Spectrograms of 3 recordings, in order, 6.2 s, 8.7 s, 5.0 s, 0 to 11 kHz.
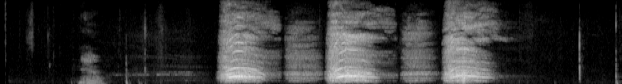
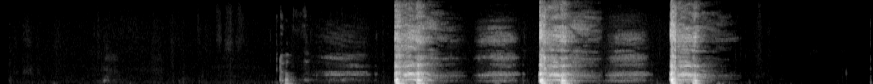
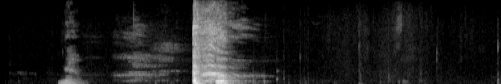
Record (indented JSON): {
  "exhalation_length": "6.2 s",
  "exhalation_amplitude": 20604,
  "exhalation_signal_mean_std_ratio": 0.4,
  "three_cough_length": "8.7 s",
  "three_cough_amplitude": 32768,
  "three_cough_signal_mean_std_ratio": 0.23,
  "cough_length": "5.0 s",
  "cough_amplitude": 32768,
  "cough_signal_mean_std_ratio": 0.21,
  "survey_phase": "beta (2021-08-13 to 2022-03-07)",
  "age": "65+",
  "gender": "Male",
  "wearing_mask": "No",
  "symptom_none": true,
  "smoker_status": "Ex-smoker",
  "respiratory_condition_asthma": false,
  "respiratory_condition_other": false,
  "recruitment_source": "REACT",
  "submission_delay": "2 days",
  "covid_test_result": "Negative",
  "covid_test_method": "RT-qPCR",
  "influenza_a_test_result": "Negative",
  "influenza_b_test_result": "Negative"
}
